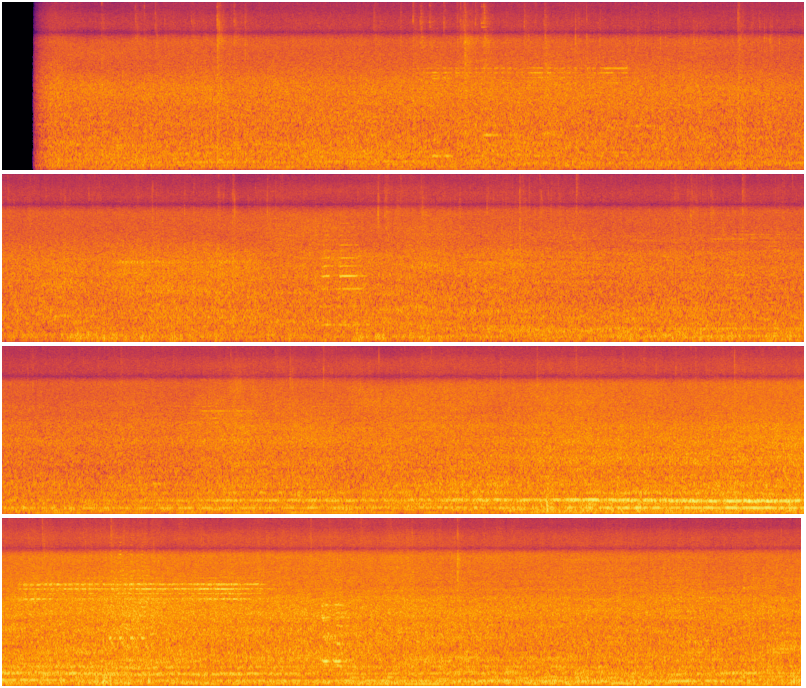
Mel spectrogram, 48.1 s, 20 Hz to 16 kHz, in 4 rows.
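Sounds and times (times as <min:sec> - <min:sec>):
heavy rain pouring: 0:00.5 - 0:48.0
traffic on a wet road: 0:00.5 - 0:48.0.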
